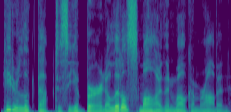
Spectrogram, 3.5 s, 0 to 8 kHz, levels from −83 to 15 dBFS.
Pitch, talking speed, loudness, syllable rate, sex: 110 Hz, 225 wpm, -19 LUFS, 5.9 syllables/s, male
